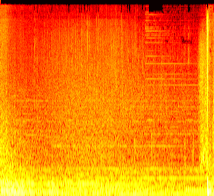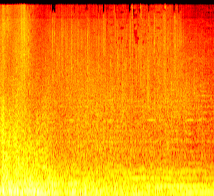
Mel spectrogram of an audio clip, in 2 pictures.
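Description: An Incendio fire spell is cast in the video game Hogwarts Legacy: a sudden loud whooshing burst erupts midway, flaring briefly before settling back into the steady game ambience and tonal background.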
